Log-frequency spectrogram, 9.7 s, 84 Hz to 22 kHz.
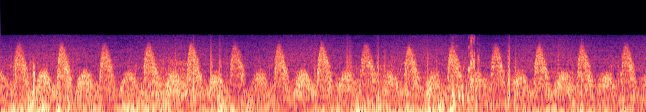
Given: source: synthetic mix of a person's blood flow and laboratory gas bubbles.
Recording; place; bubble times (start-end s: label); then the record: Doppler ultrasound of blood flow; subclavian vein
6.75-7.23 s: bubbles
From the record:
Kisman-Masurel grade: 212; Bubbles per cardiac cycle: several, 3 to 8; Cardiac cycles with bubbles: 1 to 10%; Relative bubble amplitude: moderate (0.250 to 0.450); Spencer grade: 1 (occasional bubble signal discernible with the cardiac motion signal, with majority of cardiac periods free of bubbles); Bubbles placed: anywhere in the cardiac cycle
